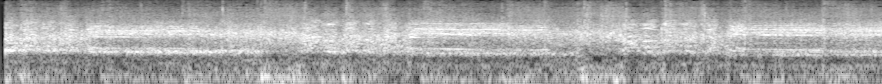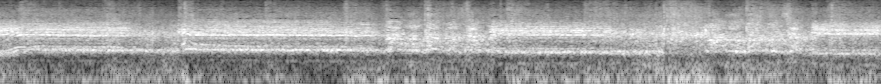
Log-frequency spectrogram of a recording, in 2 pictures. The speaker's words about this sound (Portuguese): Uma delas entoou por minutos um sonoro grito de torcida, que era o grito de torcida que a torcida fazia lá na Arena Condá, nos jogos da Chape, que é o E Vamos, Vamos, Chape.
